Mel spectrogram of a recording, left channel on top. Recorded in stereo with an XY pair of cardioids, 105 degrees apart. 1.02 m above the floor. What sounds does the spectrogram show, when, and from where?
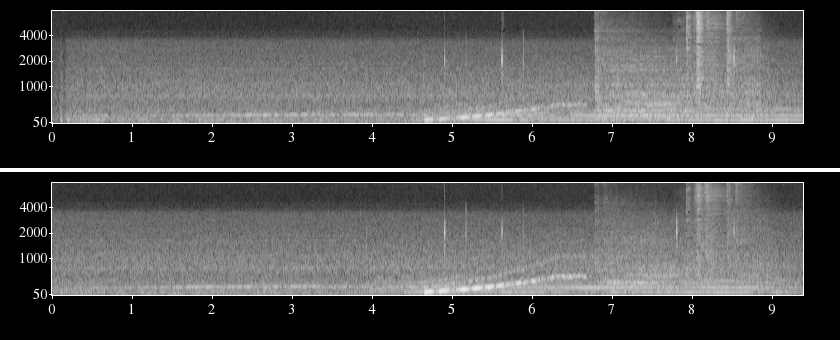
4.7 s a whoosh: 40° right, 0.5 m
6.8 s a door slam: 60° left, 5.5 m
